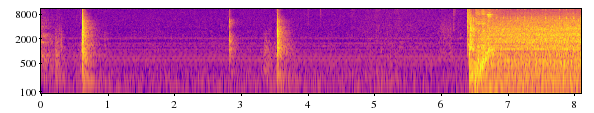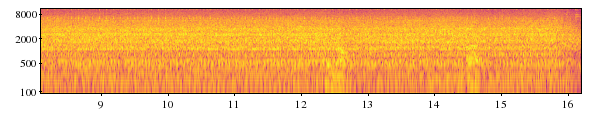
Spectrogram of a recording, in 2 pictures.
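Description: A small homemade lathe starts up after a few sharp metallic clicks, then runs steadily with a constant mechanical whine and a persistent rattle, close and loud.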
